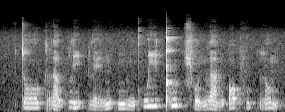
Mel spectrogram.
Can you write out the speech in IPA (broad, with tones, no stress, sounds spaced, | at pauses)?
t oː˧ k r a˩˦ w p l i˦˥ ʔ p l e˩˦ n | ŋ ɯ˩˦ ŋ kʰ w iː˦˥ t̚ kʰ u˦˥ ʔ t͡ɕʰ o˩˦ n l a˨˩ ŋ ʔ ɔ˦˥ ʔ f u˦˥ k̚ r o˥˩ m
